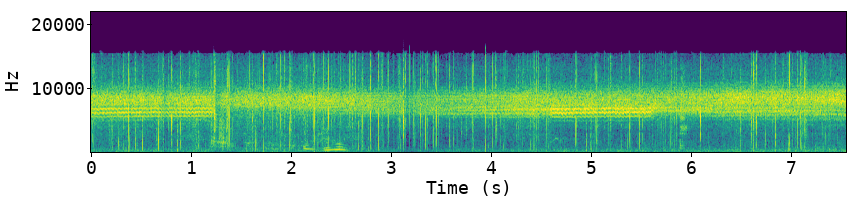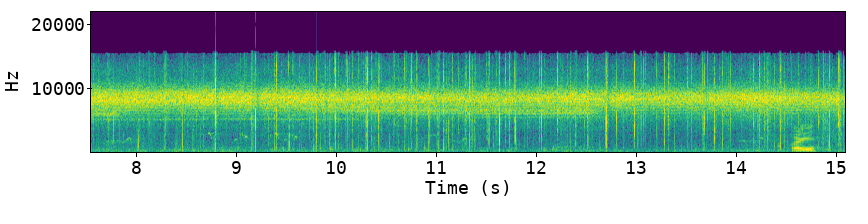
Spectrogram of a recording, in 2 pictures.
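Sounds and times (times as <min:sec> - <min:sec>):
insects chorus: 0:00.0 - 0:15.0
sharp clicks and crackles: 0:00.0 - 0:15.0.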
